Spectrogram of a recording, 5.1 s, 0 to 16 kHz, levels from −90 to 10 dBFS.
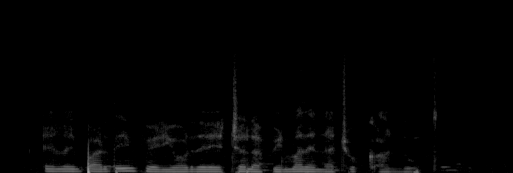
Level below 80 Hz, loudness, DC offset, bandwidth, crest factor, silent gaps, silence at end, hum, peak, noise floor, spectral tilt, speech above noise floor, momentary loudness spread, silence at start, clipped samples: -66 dBFS; -51 LUFS; under 0.1%; 11 kHz; 32 dB; none; 0.65 s; none; -20 dBFS; -85 dBFS; -7 dB/octave; 34 dB; 18 LU; 0.45 s; under 0.1%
